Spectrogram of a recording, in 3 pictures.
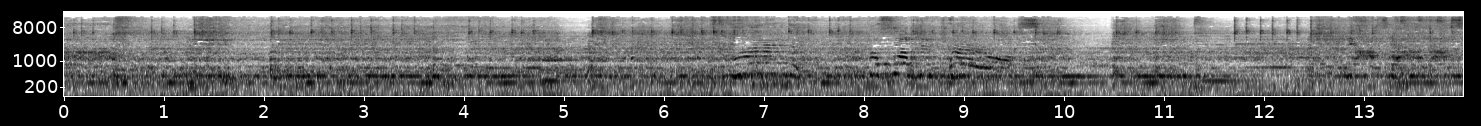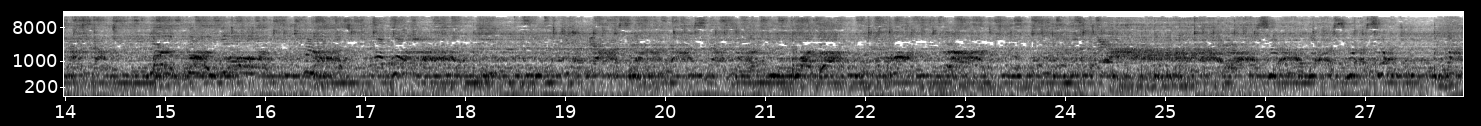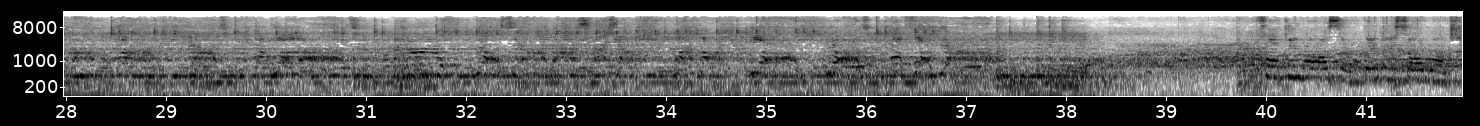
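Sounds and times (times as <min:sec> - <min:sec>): metalcore band playing live: 0:00.0 - 0:41.9
screamed vocals: 0:12.6 - 0:41.9.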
